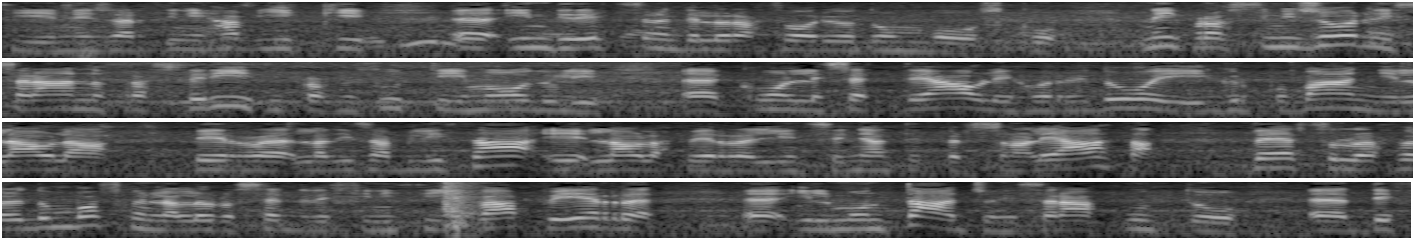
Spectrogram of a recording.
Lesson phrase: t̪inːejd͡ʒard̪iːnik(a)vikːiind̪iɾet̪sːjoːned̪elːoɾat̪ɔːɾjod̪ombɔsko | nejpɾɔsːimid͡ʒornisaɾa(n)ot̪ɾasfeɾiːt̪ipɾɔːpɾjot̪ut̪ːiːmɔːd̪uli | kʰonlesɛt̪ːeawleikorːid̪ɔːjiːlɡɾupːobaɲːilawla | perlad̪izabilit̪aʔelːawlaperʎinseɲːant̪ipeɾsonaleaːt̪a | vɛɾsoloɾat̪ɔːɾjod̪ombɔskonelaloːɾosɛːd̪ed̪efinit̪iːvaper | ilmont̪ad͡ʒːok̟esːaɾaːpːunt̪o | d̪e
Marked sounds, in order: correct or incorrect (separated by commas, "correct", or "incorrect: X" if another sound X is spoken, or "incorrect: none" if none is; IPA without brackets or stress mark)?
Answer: correct, incorrect: nː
